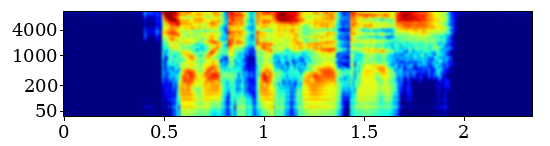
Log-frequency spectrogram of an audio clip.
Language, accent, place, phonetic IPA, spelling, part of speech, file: German, Germany, Berlin, [t͡suˈʁʏkɡəˌfyːɐ̯təs], zurückgeführtes, adjective, De-zurückgeführtes.ogg
- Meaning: strong/mixed nominative/accusative neuter singular of zurückgeführt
